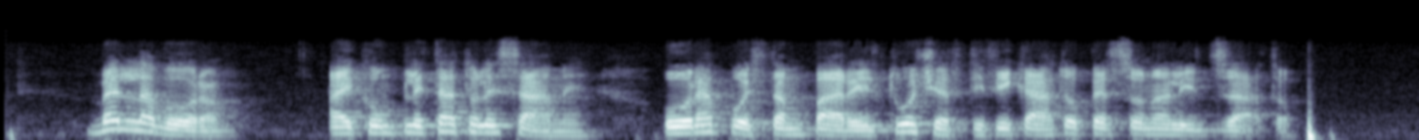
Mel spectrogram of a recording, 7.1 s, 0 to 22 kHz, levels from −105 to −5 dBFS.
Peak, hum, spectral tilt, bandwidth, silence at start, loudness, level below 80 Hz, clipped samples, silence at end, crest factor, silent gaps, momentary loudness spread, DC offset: -2 dBFS; none; -3.5 dB/octave; 7.6 kHz; 0.45 s; -20 LUFS; -42 dBFS; under 0.1%; 0.5 s; 18 dB; none; 8 LU; under 0.1%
